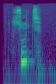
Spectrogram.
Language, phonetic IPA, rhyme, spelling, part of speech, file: Russian, [sutʲ], -utʲ, суть, noun / verb, Ru-суть.ogg
- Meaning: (noun) essence, core, gist, main point; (verb) third-person plural present indicative imperfective of быть (bytʹ); (they) are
